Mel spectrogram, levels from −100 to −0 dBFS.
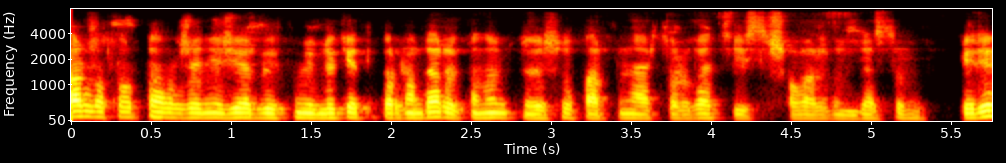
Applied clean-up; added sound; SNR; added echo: neural mask model Resemble Enhance denoiser.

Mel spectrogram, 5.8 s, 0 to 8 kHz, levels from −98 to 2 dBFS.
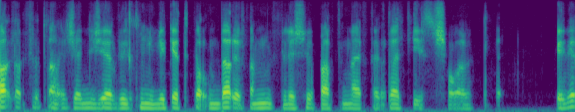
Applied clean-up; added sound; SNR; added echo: neural diffusion model UNIVERSE++.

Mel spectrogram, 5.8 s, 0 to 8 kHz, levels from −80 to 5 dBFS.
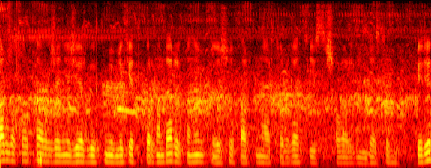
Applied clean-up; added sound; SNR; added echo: none; Bird vocalization, bird call, bird song; 3 dB; none.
